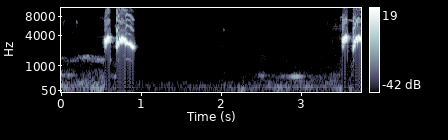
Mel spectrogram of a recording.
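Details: Female bird calling to encourage males into lively song: one loud, ringing double chirp near the start and another at the end, separated by near silence with a faint short tone.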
